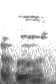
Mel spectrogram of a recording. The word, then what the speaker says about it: Aboud: basically my first name it's a bo u D it's pronounced Abood so you could just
